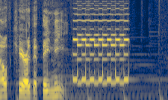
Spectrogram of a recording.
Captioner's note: phone ringing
